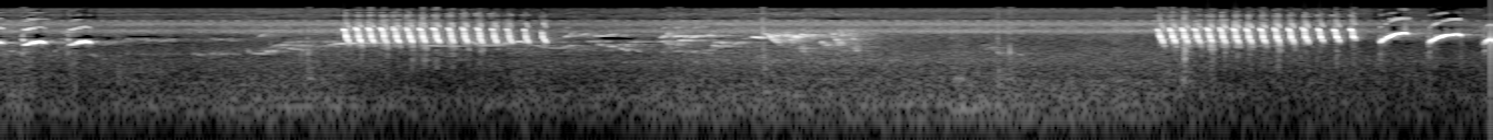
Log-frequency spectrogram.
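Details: Oriental magpie-robin mimicking canary song with two bursts of rapid, dry trills each lasting about a second, separated by softer scratchy notes, ending in bright slurred whistles.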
